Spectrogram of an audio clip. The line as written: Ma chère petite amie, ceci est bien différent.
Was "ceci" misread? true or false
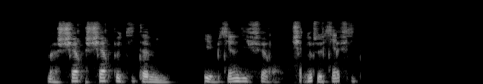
true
